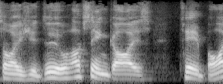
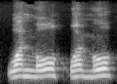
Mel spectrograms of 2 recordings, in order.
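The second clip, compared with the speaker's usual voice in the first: imitating girlfriend; 6 semitones higher, slower than usual.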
